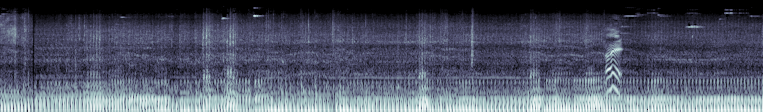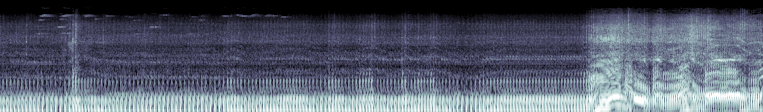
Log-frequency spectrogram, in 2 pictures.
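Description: Beta trials motorcycle engine idling steadily close by, with a single quick rev about twelve seconds in. Near the end it revs up repeatedly, louder, as the bike lifts its front wheel onto a rock.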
